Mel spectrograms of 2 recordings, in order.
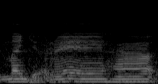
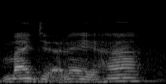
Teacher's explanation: Jadi imalah yang dimaksud bacaan imalah tuh pada bacaan majreha. Jadi sewaktu membaca kalimat ini dengan merubah a pada ro menjadi e, yakni majreha bukan majroha.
